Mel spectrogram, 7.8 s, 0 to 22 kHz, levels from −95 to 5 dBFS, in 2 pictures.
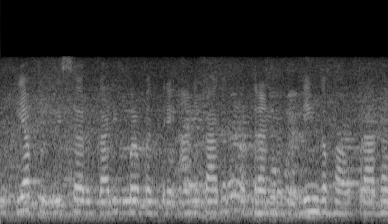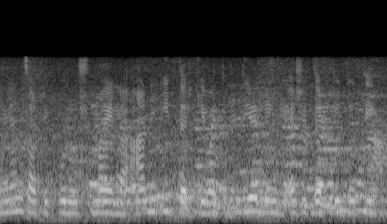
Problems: constant background noise, continuous background conversations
